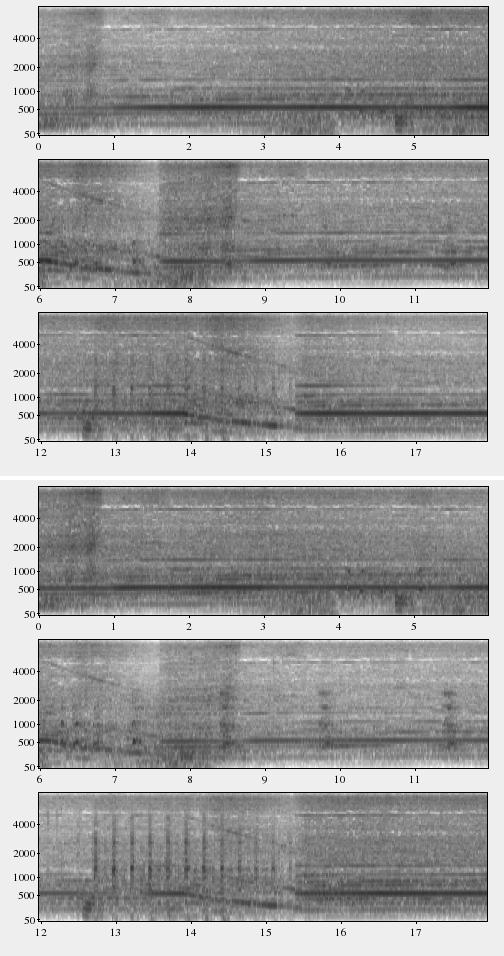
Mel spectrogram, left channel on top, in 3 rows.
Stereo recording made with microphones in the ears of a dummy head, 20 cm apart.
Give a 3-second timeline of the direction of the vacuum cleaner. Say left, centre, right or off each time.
right, centre, left, left, left, right.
